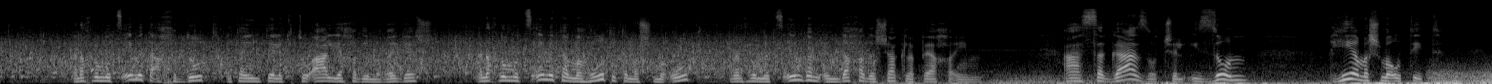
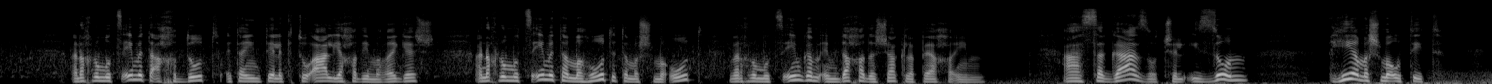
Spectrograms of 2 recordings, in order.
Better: second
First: rain or running water; loud; throughout; 6 dB below the speech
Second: rain or running water; faint; throughout; 30 dB below the speech

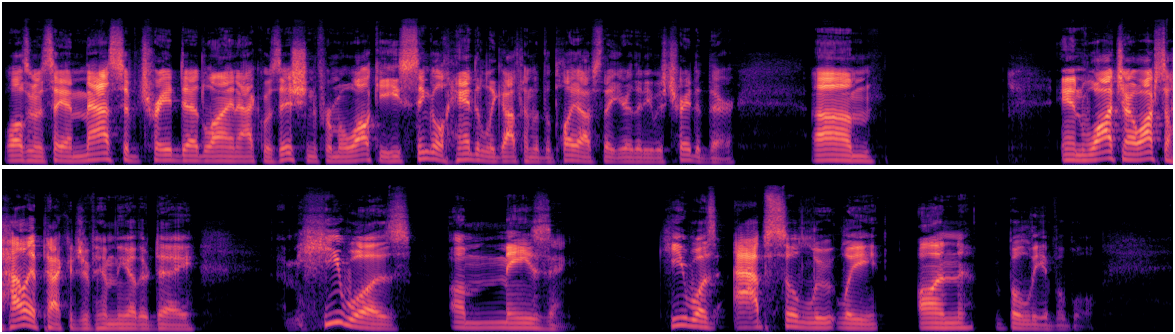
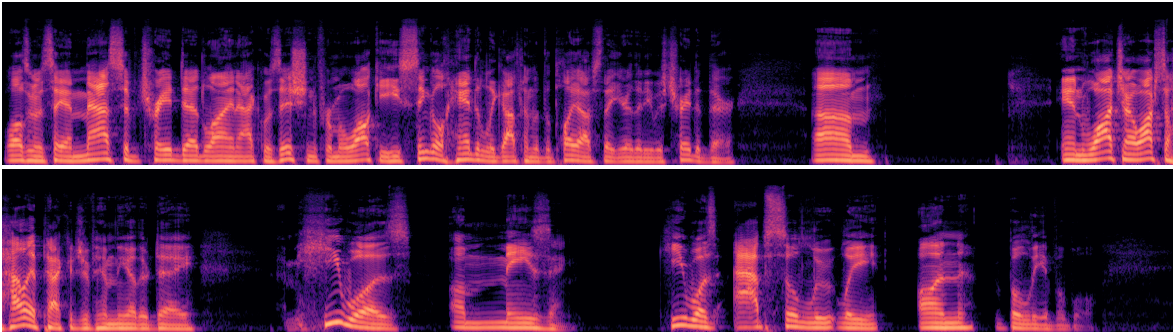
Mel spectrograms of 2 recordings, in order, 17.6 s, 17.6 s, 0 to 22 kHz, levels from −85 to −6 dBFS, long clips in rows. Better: second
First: thin; somewhat; fading below 1 kHz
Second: none

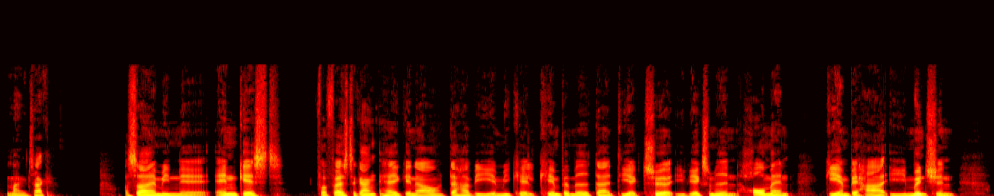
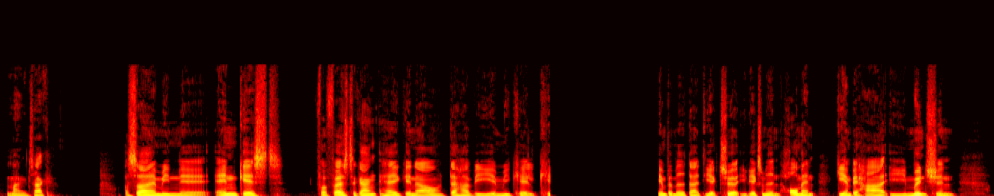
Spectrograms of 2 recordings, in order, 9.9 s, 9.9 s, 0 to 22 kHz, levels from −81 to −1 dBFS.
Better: first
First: none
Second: audio freezing; at 5.5 s for 1 s

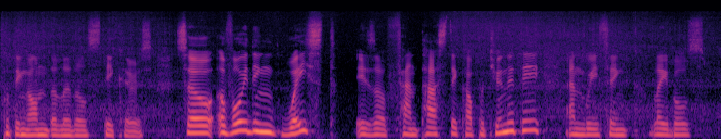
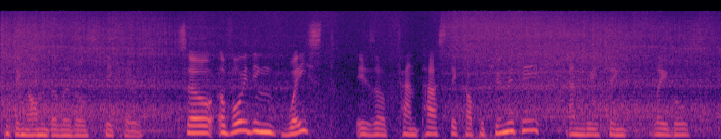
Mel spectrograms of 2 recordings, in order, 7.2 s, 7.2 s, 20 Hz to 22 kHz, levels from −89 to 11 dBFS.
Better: first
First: hiss; faint; throughout; 25 dB below the speech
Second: hiss; loud; throughout; 6 dB below the speech

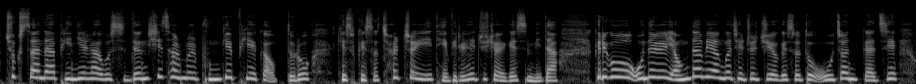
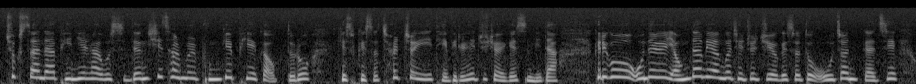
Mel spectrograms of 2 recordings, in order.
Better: first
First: none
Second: hiss; noticeable; throughout; 15 dB below the speech

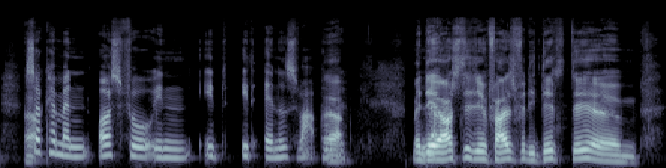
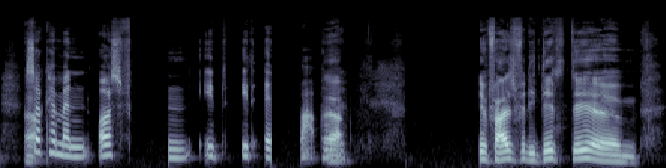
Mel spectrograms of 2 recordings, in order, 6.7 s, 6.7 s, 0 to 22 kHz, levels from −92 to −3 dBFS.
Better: first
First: none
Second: audio cutting out; at 1.5 s, at 2.5 s and at 4 s for 0.5 s

